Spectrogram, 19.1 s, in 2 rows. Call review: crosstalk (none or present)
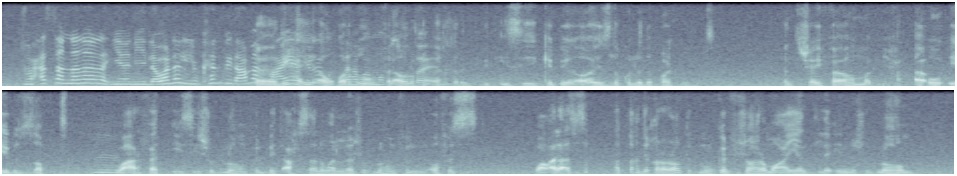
present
